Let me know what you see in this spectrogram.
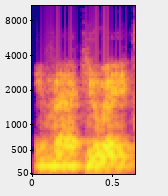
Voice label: "evacuate", robot vox

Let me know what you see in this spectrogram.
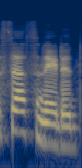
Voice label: "assassinated", female

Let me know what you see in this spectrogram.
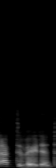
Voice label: "activated", female

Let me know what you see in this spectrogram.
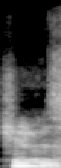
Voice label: "choose", robot vox

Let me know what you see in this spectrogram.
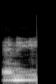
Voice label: "any", robot vox

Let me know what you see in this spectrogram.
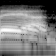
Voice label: "ban", female

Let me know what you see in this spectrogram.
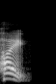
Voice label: "pipe", female

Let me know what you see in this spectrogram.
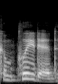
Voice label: "completed", female

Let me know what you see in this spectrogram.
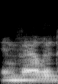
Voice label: "invalid", robot

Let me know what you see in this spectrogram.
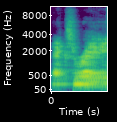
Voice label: "xray", robot

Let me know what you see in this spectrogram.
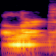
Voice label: "alert", robot

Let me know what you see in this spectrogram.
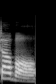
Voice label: "double", female

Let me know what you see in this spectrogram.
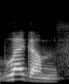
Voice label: "leggums", female

